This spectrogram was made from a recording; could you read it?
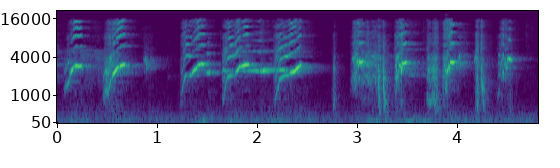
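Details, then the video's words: Young black-winged starling singing as a lure for reluctant birds: clear upslurred whistles repeated about every half second, followed by a series of shorter ringing whistled notes. "Pancingan Burung Jalak Malas Bunyi dengan Kicauan Jalak Kebo Muda Gacor"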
